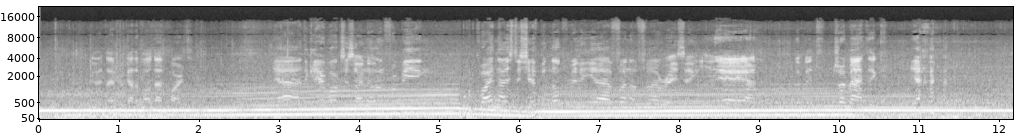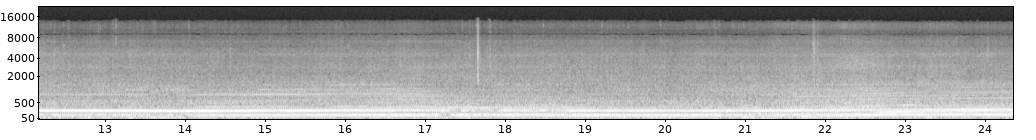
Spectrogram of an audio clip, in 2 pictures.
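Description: Toyota Supra MK3 engine pulling hard on the Nürburgring, a steady loud in-car drone whose pitch climbs and dips with the gear changes, with people talking over it throughout.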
